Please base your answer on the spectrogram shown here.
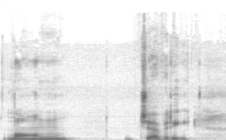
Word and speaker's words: longevity: still has that sound longevity. So we're not actually saying two G's. We're saying that and then saying the the G sound. Now, this G sound is actually a J, right? A J.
